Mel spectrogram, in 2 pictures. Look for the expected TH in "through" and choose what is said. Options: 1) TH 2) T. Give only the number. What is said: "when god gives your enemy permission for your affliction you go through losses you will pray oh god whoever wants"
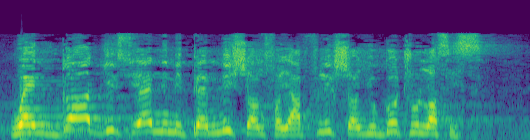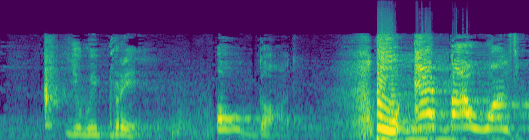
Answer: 2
